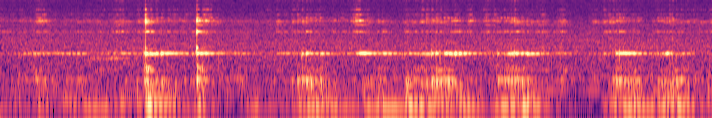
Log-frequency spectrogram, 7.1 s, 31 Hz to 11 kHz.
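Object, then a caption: Glass fish bowl. Fingernails tap sparsely on the rim of a large, clear, empty glass fish bowl. Two sharp clinks stand out, each leaving a thin, steady ring near 780 Hz over a soft, low background rumble that rises and falls.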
